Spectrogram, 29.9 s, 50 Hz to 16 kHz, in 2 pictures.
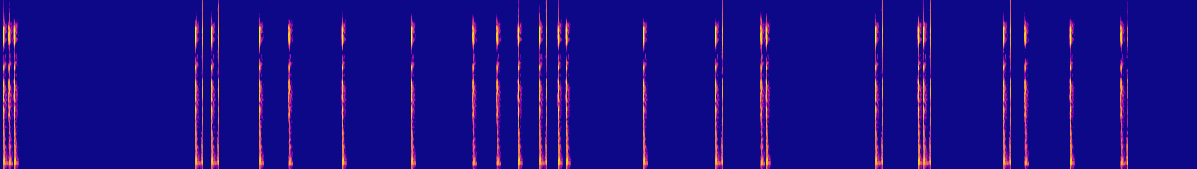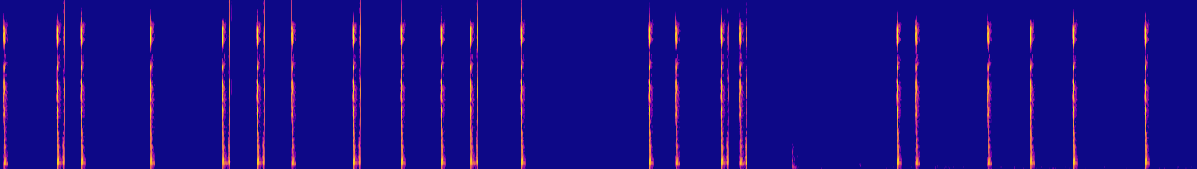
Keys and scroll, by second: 6.7 ctrl+c, 7.6 ctrl+a, 8.4 ctrl+v, 17.0 ctrl+a, 18.5 ctrl+c, 18.9 ctrl+v, 22.3 ctrl+Up, 23.8 ctrl+b, 25.9 ctrl+b.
